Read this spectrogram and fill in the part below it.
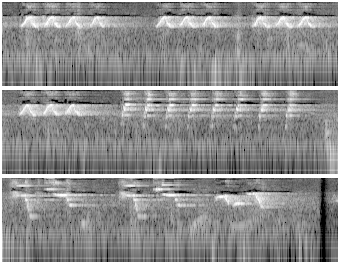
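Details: Samyong singing energetically in captivity: several fast, high rippling trills of looping notes, then a varied run of sharp chips, whistles and rising slurred notes.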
